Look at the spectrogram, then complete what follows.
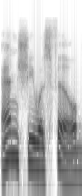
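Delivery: ordinary talk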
